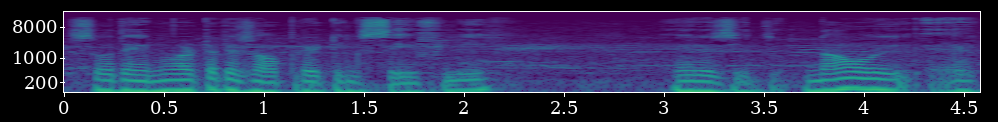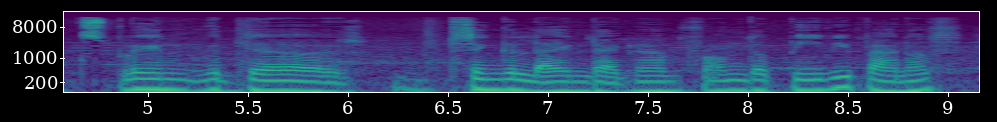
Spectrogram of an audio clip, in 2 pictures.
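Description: A man's voice: medium pitch, level tone, normal speed, mellow, a little hiss or hum. A man walking through a rooftop solar installation, explaining each part step by step in a plain, casual way, with the odd filler. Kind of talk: casual technical walkthrough.

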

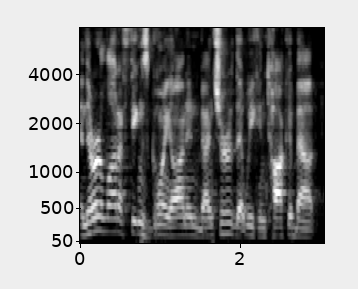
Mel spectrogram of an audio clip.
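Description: Here a man of about fifty-something from the United States, founder of a fund, talks calmly about his career path. It's a conversational interview captured on his webcam in a wood-cabineted home office; his pitch sits in the middle, and "you know" comes up frequently.

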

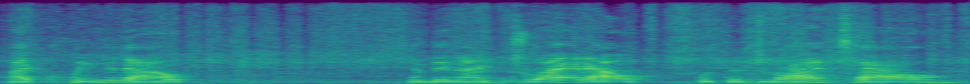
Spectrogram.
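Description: A woman in her home kitchen, walking viewers through cleaning her sink step by step in a relaxed, practical way. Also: medium pitch, measured pace. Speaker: homemaking vlogger. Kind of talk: cleaning tutorial narration. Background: background music.

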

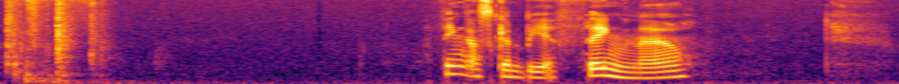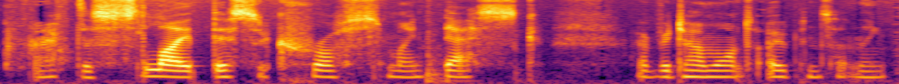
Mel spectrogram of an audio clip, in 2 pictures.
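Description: Woman gamer reviewer, low-pitched and gravelly, casual desk commentary with sudden loud yells. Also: a little hiss or hum. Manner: chatty and offhand, bursting into loud shouts while gaming. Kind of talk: casual unboxing and gameplay commentary. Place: at a desk at home.

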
